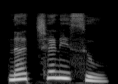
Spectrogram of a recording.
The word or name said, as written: ನಚ್ಚಣಿಸು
